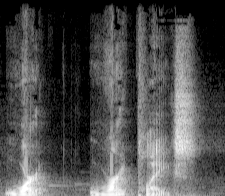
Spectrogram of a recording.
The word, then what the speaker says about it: Workplace: Workplace gossip Work 的 K 可是不用发音，在美式发音经常两个辅音在一起的话，那么前面一个辅音是不发音，如果前面是元音，气流一般要阻塞一下，变成 Workplace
